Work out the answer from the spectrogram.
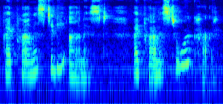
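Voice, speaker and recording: A woman's voice: mid-range voice, very animated, moderate pace, gravelly, mellow, slight background noise. A woman voicing an earnest, nervous schoolgirl in a storybook, speaking hesitantly and honestly.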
